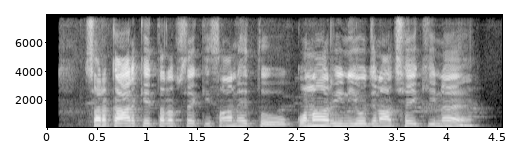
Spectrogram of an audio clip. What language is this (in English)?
Maithili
